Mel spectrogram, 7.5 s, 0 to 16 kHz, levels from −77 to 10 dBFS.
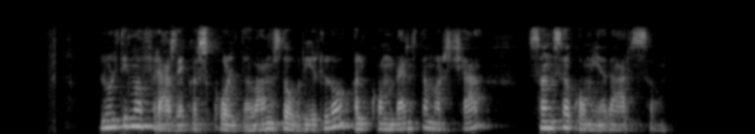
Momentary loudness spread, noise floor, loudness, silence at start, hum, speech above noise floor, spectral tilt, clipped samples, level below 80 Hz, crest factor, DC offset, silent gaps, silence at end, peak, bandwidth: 9 LU; -55 dBFS; -28 LUFS; 0.5 s; none; 28 dB; -4 dB/octave; under 0.1%; -66 dBFS; 20 dB; under 0.1%; 5.20-5.28 s; 0.9 s; -8 dBFS; 8 kHz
